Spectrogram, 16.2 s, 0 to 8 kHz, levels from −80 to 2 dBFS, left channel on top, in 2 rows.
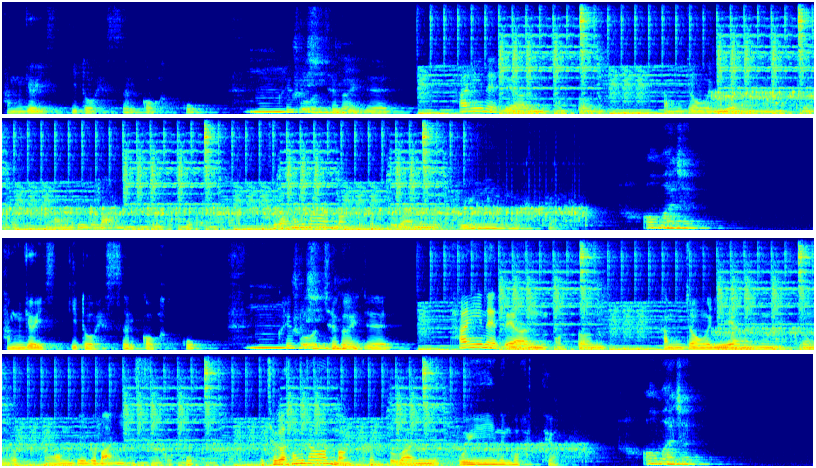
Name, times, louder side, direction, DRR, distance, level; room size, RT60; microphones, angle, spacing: voice 1, 0.0-1.5 1.8-2.0 2.8-3.9 4.5-6.1 6.6-10.0 10.7-13.7, right 6 dB, 85° right, 15 dB, 0.4 m, -26 dB
voice 2, 2.4-3.6 14.3-15.0, right 1 dB, 60° right, 1 dB, 1.4 m, -26 dB
sound 1, 4.1-12.7, left 2 dB, 10° left, 0.8 m, -29 dB
sound 2, 7.0-14.0, left 5 dB, 90° left, 0.6 m, -34 dB
9.1 x 3.3 x 4.3 m, 0.75 s
head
